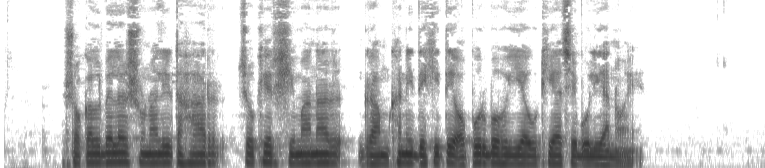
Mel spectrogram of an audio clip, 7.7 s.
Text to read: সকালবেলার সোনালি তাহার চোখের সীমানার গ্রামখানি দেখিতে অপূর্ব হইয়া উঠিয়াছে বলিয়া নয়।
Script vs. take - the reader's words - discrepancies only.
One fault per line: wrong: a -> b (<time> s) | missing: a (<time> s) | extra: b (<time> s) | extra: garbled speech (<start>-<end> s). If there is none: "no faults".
no faults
